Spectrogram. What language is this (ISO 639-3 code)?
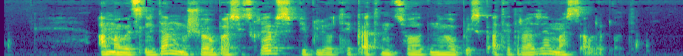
kat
